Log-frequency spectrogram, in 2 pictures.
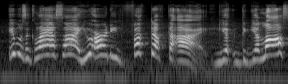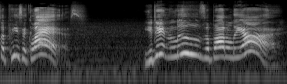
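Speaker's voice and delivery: high, loud outburst; loud incredulous scolding. Acted. Scolding the baby dad over his glass eye, loud and incredulous. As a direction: shout it in exasperated disbelief.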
